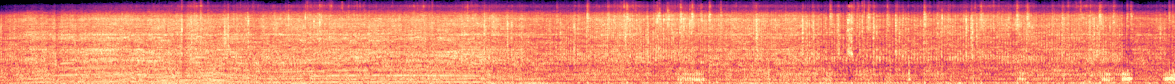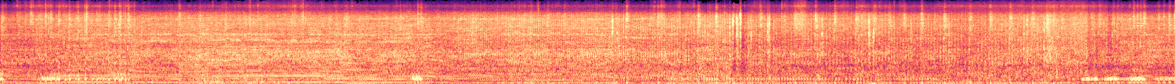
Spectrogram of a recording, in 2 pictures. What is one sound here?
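A dirt bike engine idles and revs unevenly up close.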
